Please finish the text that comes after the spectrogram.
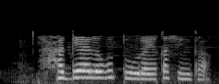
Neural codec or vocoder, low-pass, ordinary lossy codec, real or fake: none; 19.8 kHz; AAC, 16 kbps; real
